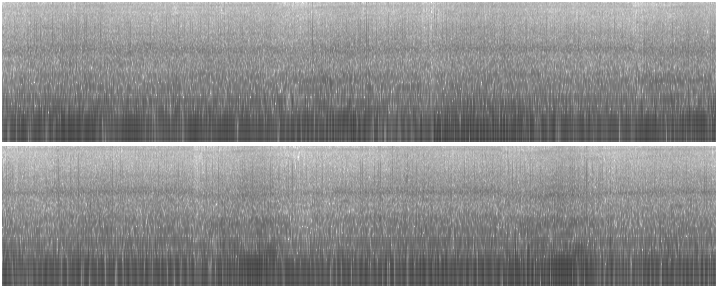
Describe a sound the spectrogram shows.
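Tyres crunch over rocks and gravel.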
